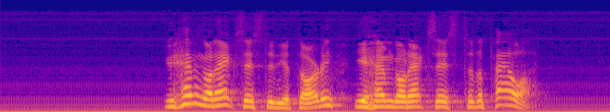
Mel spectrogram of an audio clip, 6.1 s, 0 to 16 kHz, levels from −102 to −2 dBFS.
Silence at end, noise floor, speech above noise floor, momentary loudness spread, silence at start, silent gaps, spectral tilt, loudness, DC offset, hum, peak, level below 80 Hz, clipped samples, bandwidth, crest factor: 0.8 s; -52 dBFS; 32 dB; 7 LU; 1.65 s; none; -9.5 dB/octave; -21 LUFS; 0.8%; 60 Hz at -45 dBFS; -4 dBFS; -54 dBFS; under 0.1%; 5.6 kHz; 18 dB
